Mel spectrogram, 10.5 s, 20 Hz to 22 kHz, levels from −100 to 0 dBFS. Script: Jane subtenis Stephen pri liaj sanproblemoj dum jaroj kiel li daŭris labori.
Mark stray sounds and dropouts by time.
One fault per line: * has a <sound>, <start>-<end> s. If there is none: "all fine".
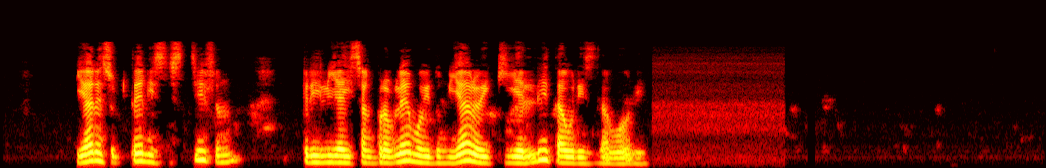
all fine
